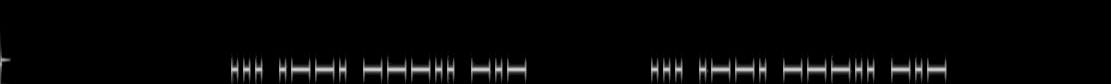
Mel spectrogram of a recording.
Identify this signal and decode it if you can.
Morse code, heard as a keyed tone, about 20 wpm, 700 Hz. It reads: SP8K SP8K
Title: DXCC-100 Call Signs - 4 Characters - Repeated 2x - 20wpm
